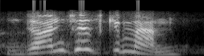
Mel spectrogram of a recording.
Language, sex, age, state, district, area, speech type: Assamese, female, 30-45, Assam, Kamrup Metropolitan, urban, conversation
